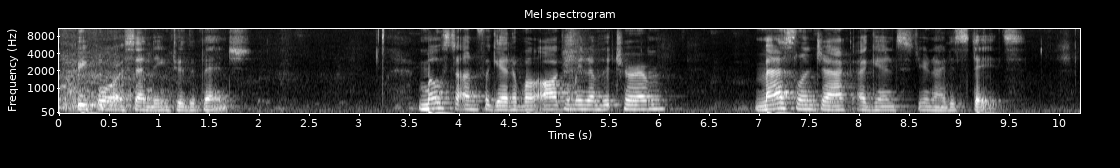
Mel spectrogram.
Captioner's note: laughter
